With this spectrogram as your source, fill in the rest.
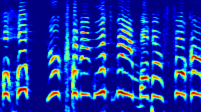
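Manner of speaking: shrill, very loud, high-pitched cartoon squeak. Joking that Mickey Mouse drags a friend out the door: Mickey Mouse voice. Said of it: "He's getting kidnapped by Mickey Mouse".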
